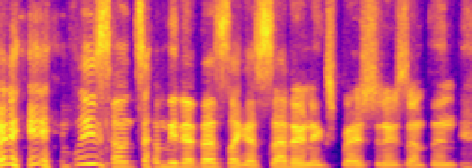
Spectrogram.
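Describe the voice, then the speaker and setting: With an American accent, a man speaks in an animated tone with very wide pitch swings, the sound dry and close with no echo. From US West Coast. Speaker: livestream host and genealogy educator. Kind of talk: live call-in stream.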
